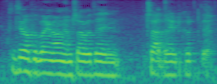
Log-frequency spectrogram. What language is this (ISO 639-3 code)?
cym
